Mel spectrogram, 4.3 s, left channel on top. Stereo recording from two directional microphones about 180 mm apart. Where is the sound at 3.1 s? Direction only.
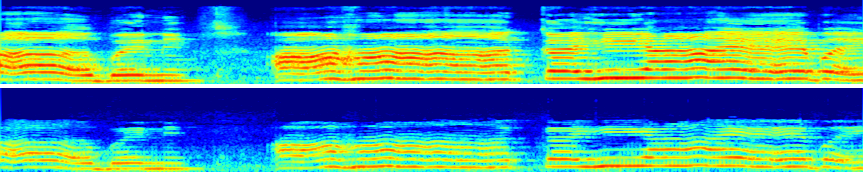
50° left (ahead or behind).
